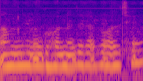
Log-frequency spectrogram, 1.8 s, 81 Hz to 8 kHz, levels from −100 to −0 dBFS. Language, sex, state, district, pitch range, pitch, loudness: Maithili, female, Bihar, Vaishali, 190-200 Hz, 190 Hz, -35 LUFS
